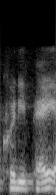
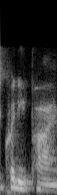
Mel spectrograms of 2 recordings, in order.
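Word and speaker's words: Kwity Paye: I told Jack I had Quiddy Pay, and he said, "Dude, his name is Quiddy Pie. Make sure you say it right."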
